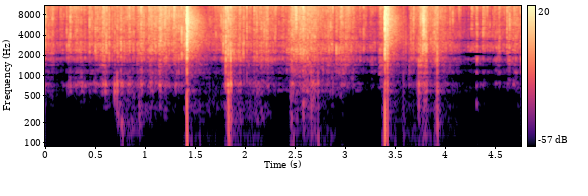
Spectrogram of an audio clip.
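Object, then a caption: Plastic bubble wrap sheet. A large sheet of clear plastic bubble wrap is pinched and popped between thumbs and fingertips. Two sharp, bright pops stand out above a steady, crinkly rustle of the plastic, with softer pops scattered in between.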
